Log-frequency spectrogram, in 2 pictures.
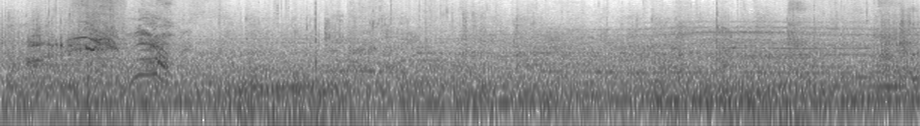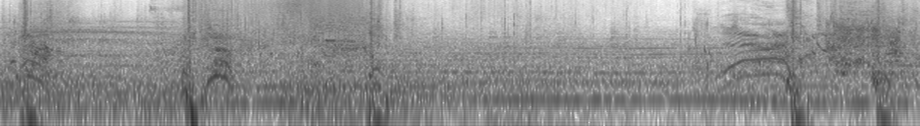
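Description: A creature screeches and shrieks.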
